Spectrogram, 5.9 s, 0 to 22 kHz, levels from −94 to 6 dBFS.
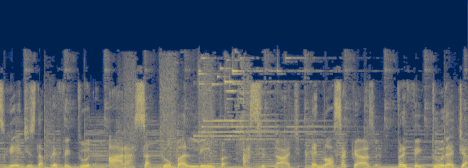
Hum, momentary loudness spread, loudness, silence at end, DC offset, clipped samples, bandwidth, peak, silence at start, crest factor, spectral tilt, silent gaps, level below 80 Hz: none; 4 LU; -14 LUFS; 0 s; under 0.1%; under 0.1%; 16 kHz; 0 dBFS; 0 s; 14 dB; -3.5 dB/octave; none; -30 dBFS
